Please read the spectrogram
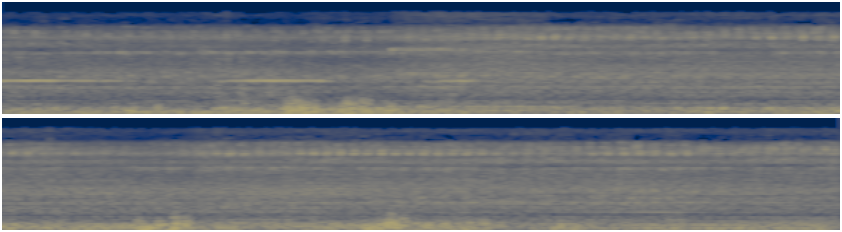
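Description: Heavy earthmoving equipment's backup alarm beeping about once a second, three times in the first couple of seconds and then stopping, over the steady rumble of the machines' engines running.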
